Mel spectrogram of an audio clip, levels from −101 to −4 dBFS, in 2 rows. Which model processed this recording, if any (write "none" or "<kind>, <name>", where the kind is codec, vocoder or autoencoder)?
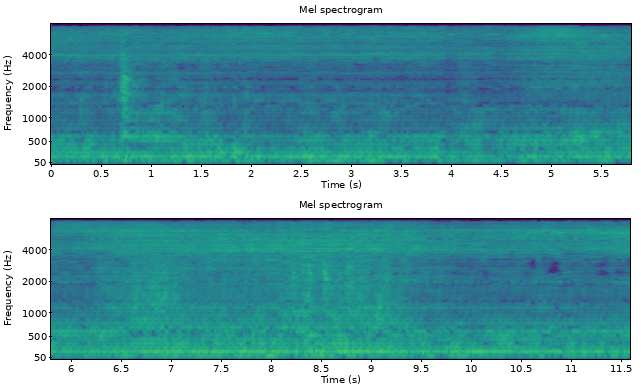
vocoder, HiFi-GAN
